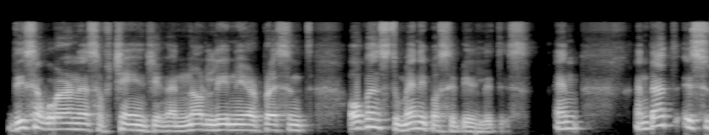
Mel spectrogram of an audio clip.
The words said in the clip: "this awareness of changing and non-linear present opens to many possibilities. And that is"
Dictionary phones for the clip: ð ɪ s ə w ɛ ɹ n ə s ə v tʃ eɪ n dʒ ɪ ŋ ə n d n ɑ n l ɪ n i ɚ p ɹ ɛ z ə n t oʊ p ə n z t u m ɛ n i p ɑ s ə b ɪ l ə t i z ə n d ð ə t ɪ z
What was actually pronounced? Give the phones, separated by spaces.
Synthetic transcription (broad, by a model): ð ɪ s ə w ɛ ɹ n ə s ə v tʃ eɪ n dʒ ɪ ŋ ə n n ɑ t l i n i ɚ p ɹ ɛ s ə n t oʊ p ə n s t u m ɛ n i p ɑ s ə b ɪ l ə t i s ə n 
